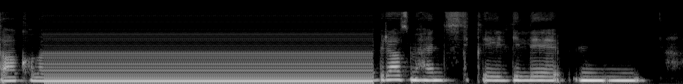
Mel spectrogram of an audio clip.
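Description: At 0.45 s the speech stops and a system hang loop takes over, lasting until 3.73 s. The computer or audio driver froze. The sound hardware kept replaying the same small stretch of its ring buffer. That stretch is 20 ms long, which fits a 20 ms buffer. It repeats exactly, well over a hundred times. Because the piece is so short, it sounds like a steady buzz at 50 Hz rather than a stutter.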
